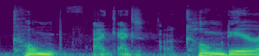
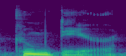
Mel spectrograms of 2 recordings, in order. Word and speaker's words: Combadière: Basically, it means the Combadière State Forest Road. And Combadière is like kind of like pronounced comb deer or coom deer, like the last word is deer, but it's D''IR.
